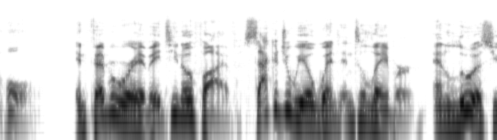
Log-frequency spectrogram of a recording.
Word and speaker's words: Sacagawea: She's 6 months pregnant, and her name is Sacagawea. In some interpretations, her name is pronounced Sacagawea.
